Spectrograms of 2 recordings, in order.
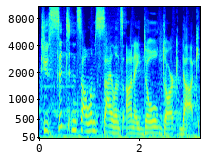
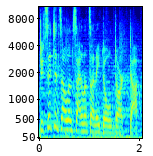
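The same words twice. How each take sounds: First: It is said at a slower pace. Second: It is said at a faster pace.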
